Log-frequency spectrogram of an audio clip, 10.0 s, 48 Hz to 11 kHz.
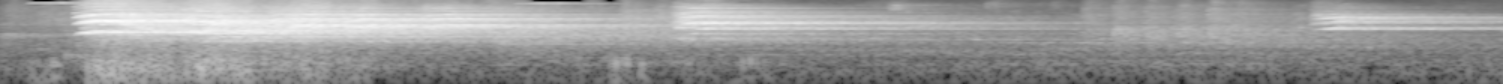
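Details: Training of belugas Gray and Mirai, Port of Nagoya Public Aquarium, 15 June 2022: three loud, nasal, harmonic calls, the first long and sustained, the next two shorter and spaced roughly four seconds apart, with a brief high tone between.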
